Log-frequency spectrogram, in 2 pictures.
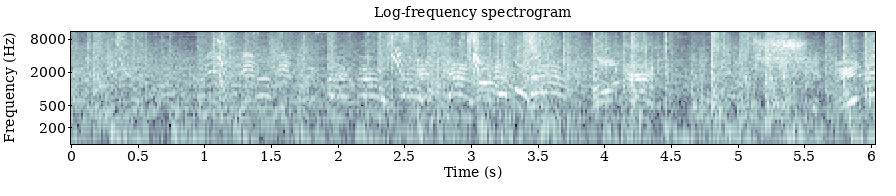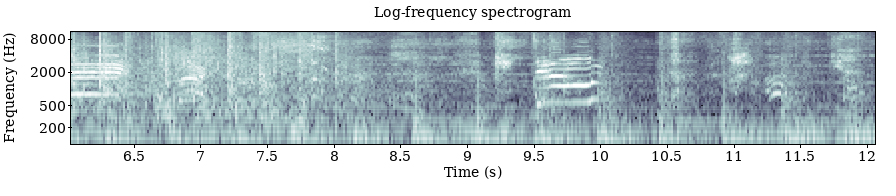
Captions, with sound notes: - He's hit! - Get down, get down! - Shit, man. - Medic! (gunshots firing) - Get down!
